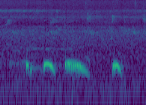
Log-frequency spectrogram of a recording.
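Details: Spotted dove calling to its companion, giving one full phrase: a brief stuttered pair of notes, a bent coo, a long descending coo, and a final short coo after a pause.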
